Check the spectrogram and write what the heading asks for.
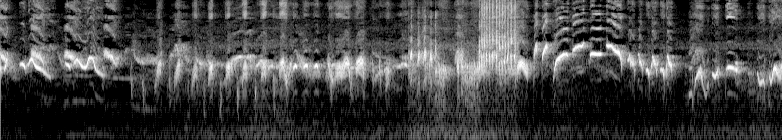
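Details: Chinese hwamei singing in the morning as for a contest, a continuous stream of varied whistled and chattering notes, with a short harsh noisy burst midway before the melodic phrases resume.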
